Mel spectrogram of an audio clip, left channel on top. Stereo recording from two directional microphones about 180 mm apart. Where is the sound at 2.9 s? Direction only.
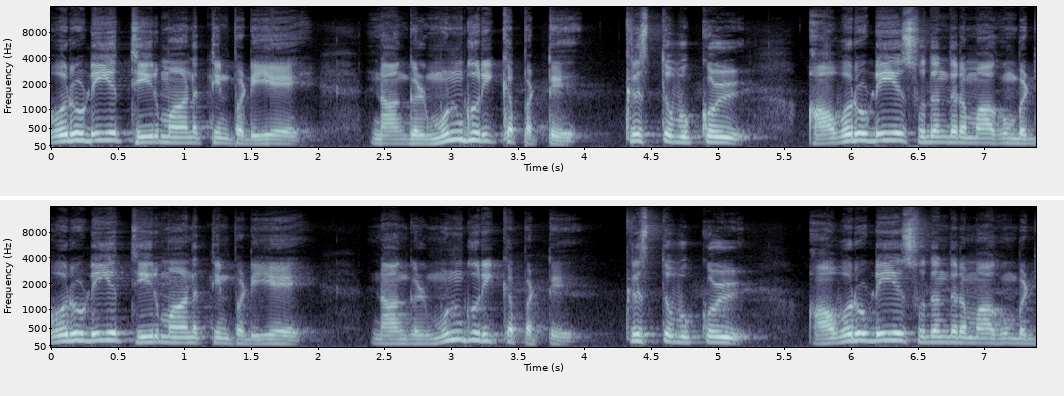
10° left (ahead or behind).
